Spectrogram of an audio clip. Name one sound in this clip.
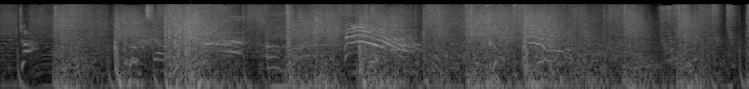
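Punches and kicks land with heavy, rapid thuds.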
